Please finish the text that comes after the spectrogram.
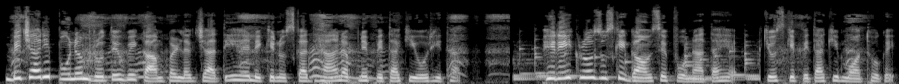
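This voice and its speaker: A woman's voice: lowish voice, very animated, moderate pace, over music. A woman narrating a scripted moral story for children as the storyteller.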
